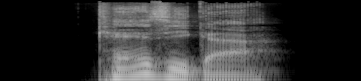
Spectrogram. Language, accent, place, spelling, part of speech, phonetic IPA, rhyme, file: German, Germany, Berlin, käsiger, adjective, [ˈkɛːzɪɡɐ], -ɛːzɪɡɐ, De-käsiger.ogg
- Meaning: 1. comparative degree of käsig 2. inflection of käsig: strong/mixed nominative masculine singular 3. inflection of käsig: strong genitive/dative feminine singular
